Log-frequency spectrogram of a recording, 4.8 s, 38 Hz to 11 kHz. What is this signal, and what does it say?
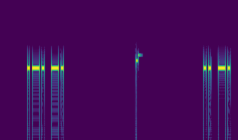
Morse code, heard as a keyed tone, about 25 wpm, 700 Hz. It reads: RN IN
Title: Top Two Letter Combinations in Words 25wpm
